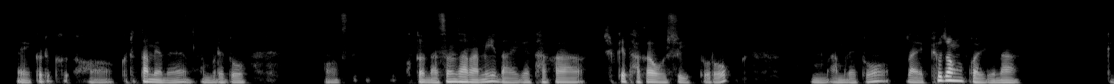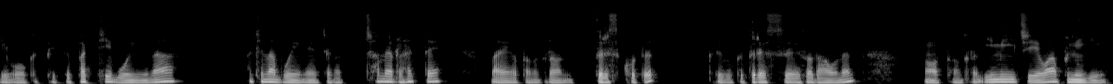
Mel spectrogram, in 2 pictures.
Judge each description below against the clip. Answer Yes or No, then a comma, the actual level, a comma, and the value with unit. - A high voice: No, low, 100 Hz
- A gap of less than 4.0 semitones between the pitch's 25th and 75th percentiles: Yes, average, 2.7 semitones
